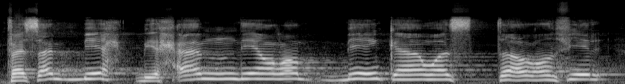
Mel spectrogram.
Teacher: ini ra ini tipis karena didahului oleh baris di bawah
